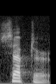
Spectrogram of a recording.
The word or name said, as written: SCEPTER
